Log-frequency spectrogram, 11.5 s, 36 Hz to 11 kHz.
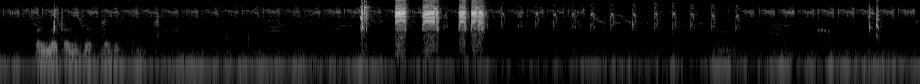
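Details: Kala teetar, the black francolin, on 22 February 2025. Faint high ticking notes run throughout, broken midway by a loud series of four grating, scratchy bursts. Short low chattering sounds come near the start.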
